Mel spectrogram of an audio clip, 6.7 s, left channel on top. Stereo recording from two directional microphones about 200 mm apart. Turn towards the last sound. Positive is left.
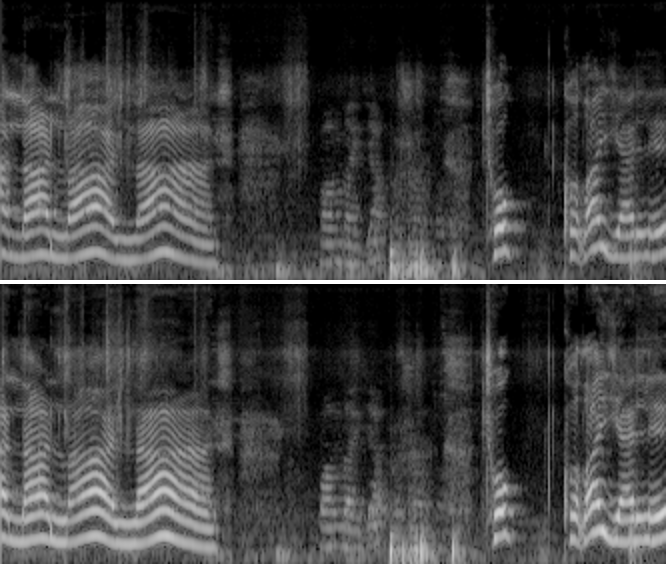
turn(degrees=-20)  # may be behind; listen again after turning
